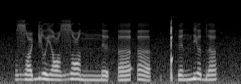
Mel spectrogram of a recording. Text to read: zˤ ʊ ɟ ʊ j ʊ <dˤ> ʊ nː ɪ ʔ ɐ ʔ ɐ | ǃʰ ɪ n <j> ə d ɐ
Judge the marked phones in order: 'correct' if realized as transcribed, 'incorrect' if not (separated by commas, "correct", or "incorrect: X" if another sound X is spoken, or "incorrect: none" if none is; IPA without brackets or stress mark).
incorrect: zˤ, correct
